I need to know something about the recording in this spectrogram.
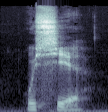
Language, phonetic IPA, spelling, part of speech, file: Belarusian, [uˈsʲe], усе, determiner, Be-усе.ogg
- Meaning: all, every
